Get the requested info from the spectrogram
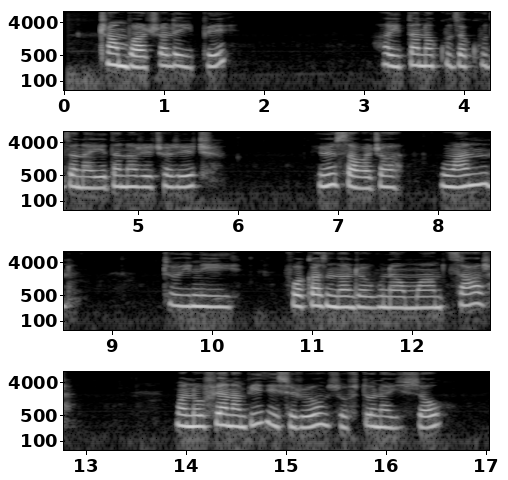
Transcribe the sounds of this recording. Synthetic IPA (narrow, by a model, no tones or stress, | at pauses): ʈ͡ʂambaɾʈ͡ʂəleib̥e | aɦit̪anəkud͡zəkʰud͡zanaet̪anəɾeʈ͡ʂəɾeʈ͡ʂə̥ | iwniz̥avaʈ͡ʂə | uaninə̥ | t̪uini | v̥uakazand̪aɳɖ͡ʐaɦunəmamit͡saɾə̥ | manofianambid̪iziɾewamiz̥ofi̥t̪onəiz̥ow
